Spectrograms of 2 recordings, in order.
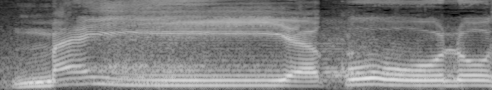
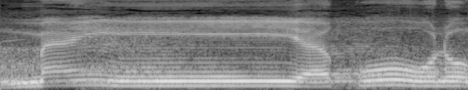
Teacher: idgham maal ghunnah dia masuk tidak sempurna bagi ya dan wau dia masuk sipi-sipi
